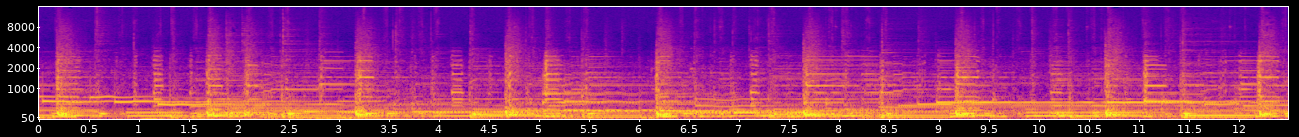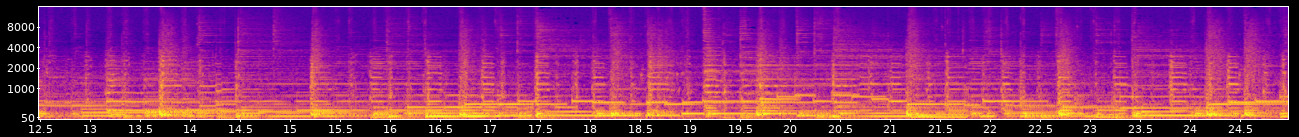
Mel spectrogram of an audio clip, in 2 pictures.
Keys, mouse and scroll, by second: 0.0 click, 4.7 click, 6.8 click, 7.9 click, 10.4 click, 11.9 click, 16.2 click, 18.5 click, 21.5 click, 22.8 click.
